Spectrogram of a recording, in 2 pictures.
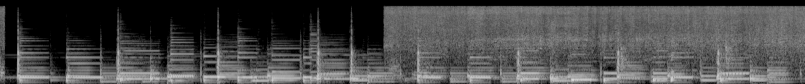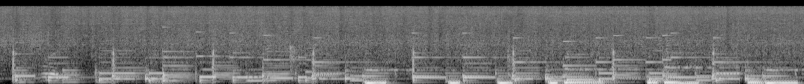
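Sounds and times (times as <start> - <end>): plucked-string background music: 0.0 - 16.0
vegetables sizzling in a wok: 3.9 - 16.0.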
